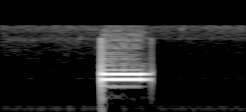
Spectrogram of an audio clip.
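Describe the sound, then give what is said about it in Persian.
Telephone busy tone after a caller's line disconnects: one short, steady mid-pitched beep lasting about a quarter second, alone over a faint low hum. “تماس شنونده ما قطع شد.”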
